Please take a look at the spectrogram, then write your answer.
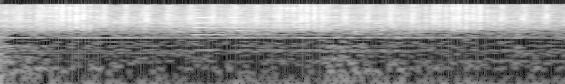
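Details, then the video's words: Crickets on a prairie in a dense, steady, high-pitched shimmering chorus with fast pulsing texture, a faint tonal ring held underneath. "Sounds from a Prairie Crickets and Cowbells"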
